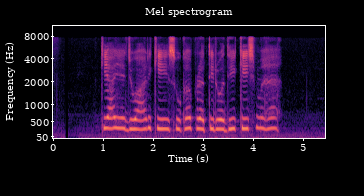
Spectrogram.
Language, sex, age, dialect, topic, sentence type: Hindi, female, 18-24, Marwari Dhudhari, agriculture, question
